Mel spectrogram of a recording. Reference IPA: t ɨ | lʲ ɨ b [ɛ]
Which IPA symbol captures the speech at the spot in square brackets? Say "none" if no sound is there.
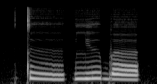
ɜ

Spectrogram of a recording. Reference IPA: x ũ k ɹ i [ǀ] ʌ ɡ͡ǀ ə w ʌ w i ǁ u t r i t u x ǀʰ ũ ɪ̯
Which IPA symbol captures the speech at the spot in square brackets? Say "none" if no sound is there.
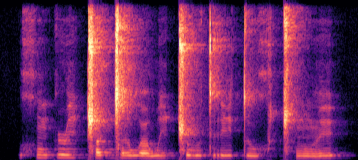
ǁ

